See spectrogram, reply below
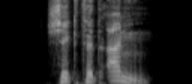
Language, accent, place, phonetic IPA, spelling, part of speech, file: German, Germany, Berlin, [ˌʃɪktət ˈan], schicktet an, verb, De-schicktet an.ogg
- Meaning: inflection of anschicken: 1. second-person plural preterite 2. second-person plural subjunctive II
